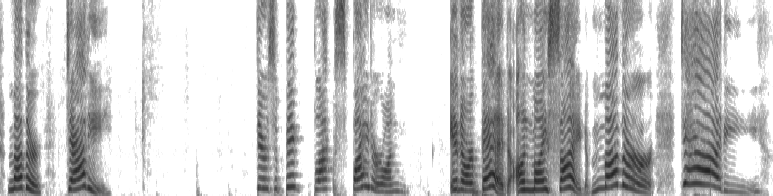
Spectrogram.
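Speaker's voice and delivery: put-on a child running in shrieking for mother; screaming for parents. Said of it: "went screaming into her mother".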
